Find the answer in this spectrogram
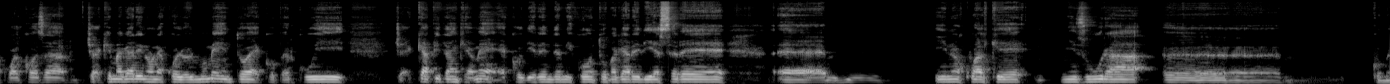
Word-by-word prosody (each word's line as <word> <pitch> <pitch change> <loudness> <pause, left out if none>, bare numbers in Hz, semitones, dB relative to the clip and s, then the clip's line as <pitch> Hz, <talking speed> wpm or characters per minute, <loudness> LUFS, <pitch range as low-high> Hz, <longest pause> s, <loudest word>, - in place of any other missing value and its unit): qualcosa 105 0 -4 0.2
cioè - - -5
che 125 - -5
magari 125 +1 +3
non 120 -1 0
è - - -7
quello 115 -2 +1
il 115 - +1
momento, 120 -1 0
ecco, - - -4
per 110 0 -11
cui 120 -1 +3 0.5
cioè - - -10
capita - - -1
anche - - -3
a - - 0
me, - - -1
ecco, 105 - -7
di 110 - -1
rendermi 115 0 0
conto 120 0 -1
magari 115 +1 +1
di 115 +1 +3
essere, 120 -1 +6 0.6
ehm, 105 -1 0
mhmm, 100 -1 -13 0.5
in 120 0 0
qualche 115 -1 -1
m 195 - -21 0.2
misura, 115 0 +1
uhm, 110 - -6 0.8
come 90 - -9
115 Hz, 140 wpm, -24 LUFS, 110-120 Hz, 0.8 s, essere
